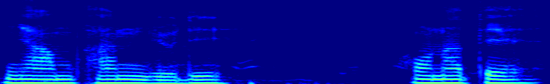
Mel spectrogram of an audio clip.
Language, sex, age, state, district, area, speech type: Santali, male, 30-45, West Bengal, Purulia, rural, spontaneous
